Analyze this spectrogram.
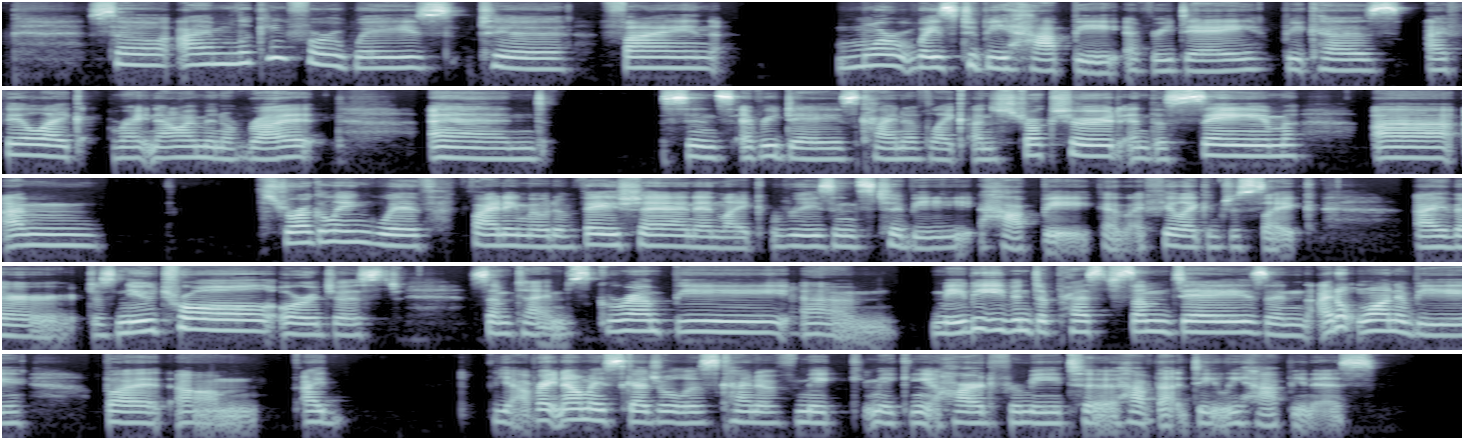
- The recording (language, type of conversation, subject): English, advice, How can I increase my daily happiness and reduce stress?
- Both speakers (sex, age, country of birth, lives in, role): female, 40-44, United States, United States, user; female, 45-49, United States, United States, advisor
- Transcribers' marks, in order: none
